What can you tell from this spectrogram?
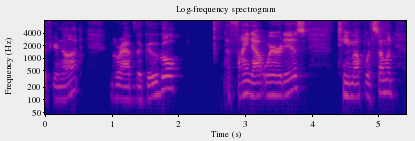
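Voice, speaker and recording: A man is speaking. His voice sits at a medium pitch. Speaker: live stream host of treasure hunt game. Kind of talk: live stream casual talk. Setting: live stream. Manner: slow.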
